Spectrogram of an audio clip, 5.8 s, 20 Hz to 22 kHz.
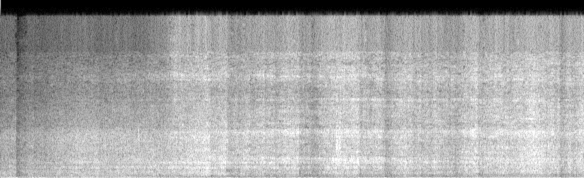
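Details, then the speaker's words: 1937 Ford Tudor Bustle-Back street rod, Ford V8 with electric choke and full-size mufflers, just started: deep, steady, even idle burble with no knocks or misses, smooth and quiet; healthy. "Runs very smooth. Likes them nice and quiet. It has full-size mufflers on it."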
